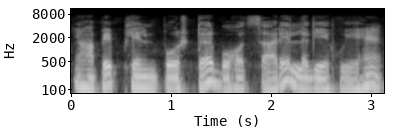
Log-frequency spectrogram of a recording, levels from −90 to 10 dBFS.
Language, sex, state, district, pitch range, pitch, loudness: Hindi, male, Odisha, Nuapada, 100-120 Hz, 105 Hz, -17 LUFS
